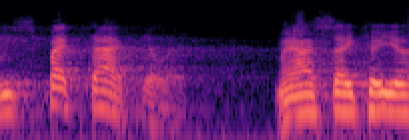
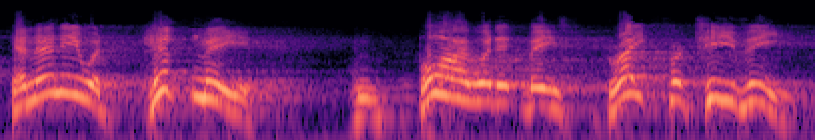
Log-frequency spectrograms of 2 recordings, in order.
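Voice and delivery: indignant general ranting; 6 semitones higher than usual. Acted. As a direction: complain like a snubbed five-star general. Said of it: "Naaman says".

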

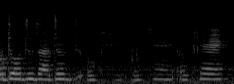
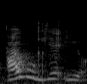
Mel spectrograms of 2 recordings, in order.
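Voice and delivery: ordinary talk, nothing marked

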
